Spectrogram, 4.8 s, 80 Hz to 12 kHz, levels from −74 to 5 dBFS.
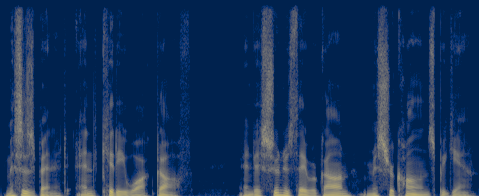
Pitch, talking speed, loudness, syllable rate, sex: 100 Hz, 200 wpm, -21 LUFS, 5.3 syllables/s, male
